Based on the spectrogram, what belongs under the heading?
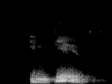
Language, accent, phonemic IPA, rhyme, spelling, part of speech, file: English, Southern England, /ɪmˈbjuː/, -uː, imbue, verb, LL-Q1860 (eng)-imbue.wav
- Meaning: 1. To instill or inspire (someone) with a certain quality, feeling, or idea 2. To wet or stain an object completely with some physical quality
